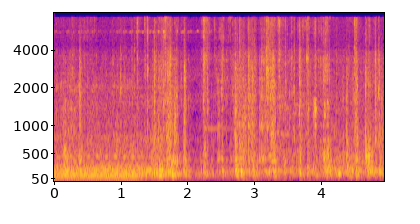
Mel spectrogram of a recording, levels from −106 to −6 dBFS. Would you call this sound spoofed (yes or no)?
yes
